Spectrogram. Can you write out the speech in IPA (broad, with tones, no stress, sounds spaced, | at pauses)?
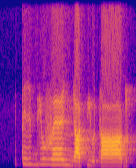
t i˦ bʲ u˦ v ɛː˦ ɲ ɑ˨ pʲ u˨ d ɑː˨ ɖ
